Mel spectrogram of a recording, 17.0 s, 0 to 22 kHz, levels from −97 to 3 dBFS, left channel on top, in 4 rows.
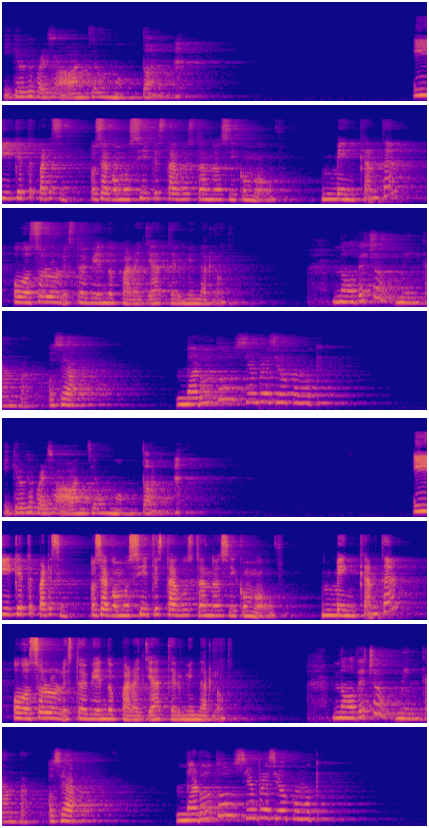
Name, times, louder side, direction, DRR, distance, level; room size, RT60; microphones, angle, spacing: voice 1, 0.0-1.8 11.6-13.6 14.5-15.9, right 2 dB, 55° right, 7 dB, 0.9 m, -36 dB
voice 2, 4.1-7.0 7.4-8.2 8.6-10.7, right 6 dB, 90° right, 13 dB, 0.5 m, -31 dB
16.5 x 12.0 x 4.4 m, 1.1 s
head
